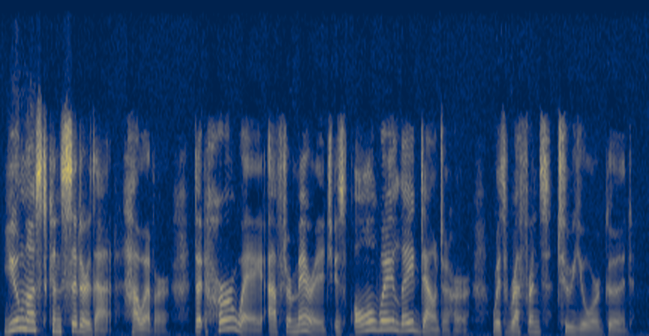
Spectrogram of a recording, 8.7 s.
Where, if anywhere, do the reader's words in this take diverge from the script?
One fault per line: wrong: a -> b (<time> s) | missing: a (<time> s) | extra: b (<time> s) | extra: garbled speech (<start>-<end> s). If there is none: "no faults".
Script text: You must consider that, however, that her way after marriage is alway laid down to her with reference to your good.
no faults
